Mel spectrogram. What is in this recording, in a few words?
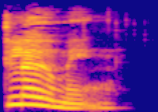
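"gloaming", British English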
